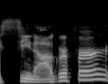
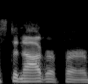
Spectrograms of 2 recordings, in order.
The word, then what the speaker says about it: scenographer: an educator I think it's a scenographer is that how you say iter yes yes first I was going to say a stenographer but a stenographer is very no very different very different um so Tristan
